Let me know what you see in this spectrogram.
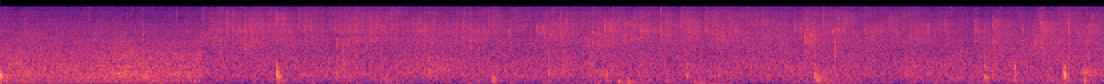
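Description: Steady rain falling on pavement, with a few sharp drip taps.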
